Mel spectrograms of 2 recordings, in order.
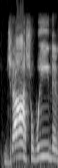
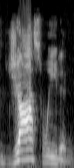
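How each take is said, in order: First: The first name ends with an 'sh' sound. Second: The first name ends with an 's' sound. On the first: The speaker calls it wrong. "Stop saying it wrong" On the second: The speaker calls it right. "it's Joss Whedon"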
